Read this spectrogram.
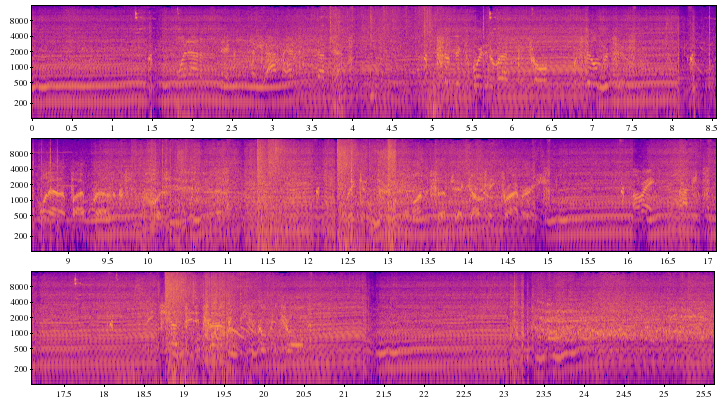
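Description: A car engine roars at high revs, rising and falling as it shifts gears.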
